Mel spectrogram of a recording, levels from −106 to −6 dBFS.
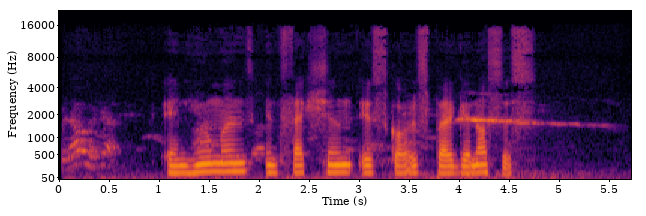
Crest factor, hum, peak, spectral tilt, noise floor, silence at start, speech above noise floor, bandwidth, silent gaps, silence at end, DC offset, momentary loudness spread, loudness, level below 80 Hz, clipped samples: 18 dB; none; -20 dBFS; -6.5 dB/octave; -66 dBFS; 0.05 s; 29 dB; 16.5 kHz; none; 0.5 s; under 0.1%; 17 LU; -38 LUFS; -64 dBFS; under 0.1%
